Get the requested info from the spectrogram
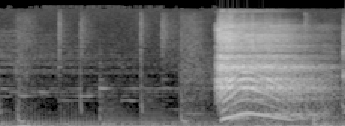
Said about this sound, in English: Every time that someone says something insane, you just have a gasp. You should just play this right here. Try that again.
